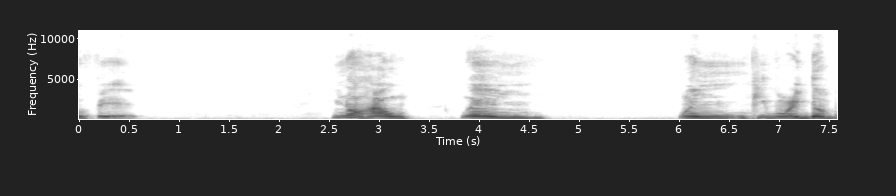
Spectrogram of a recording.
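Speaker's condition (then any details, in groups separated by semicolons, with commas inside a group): Cerebral palsy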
